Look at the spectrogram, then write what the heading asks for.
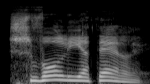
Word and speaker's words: Sfogliatelle: Jesse Leavenworth about the pronunciation of Sfogliatelle. Oh, okay. So yes. So the correct, Mr. Har, a Roman Italian. In other words, the Italian I took in high school, Sfogliatelle.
